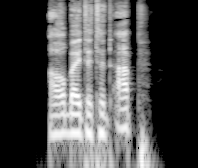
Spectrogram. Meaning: inflection of abarbeiten: 1. second-person plural preterite 2. second-person plural subjunctive II
- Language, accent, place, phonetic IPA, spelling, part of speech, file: German, Germany, Berlin, [ˌaʁbaɪ̯tətət ˈap], arbeitetet ab, verb, De-arbeitetet ab.ogg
